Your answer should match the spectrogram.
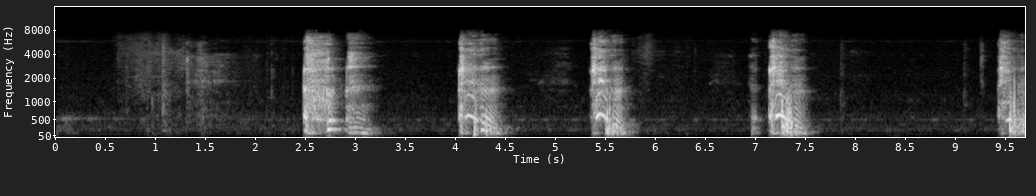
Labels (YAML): expert_labels:
- quality: good
  cough_type: dry
  dyspnea: false
  wheezing: false
  stridor: false
  choking: false
  congestion: false
  nothing: true
  diagnosis: upper respiratory tract infection
  severity: mild
age: 21
gender: other
respiratory_condition: true
fever_muscle_pain: true
status: symptomatic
